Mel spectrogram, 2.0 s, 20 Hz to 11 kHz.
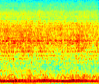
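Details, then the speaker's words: Bosch WFF2000 washing machine on test wash after earlier drain fault: drain pump hums and rushes water continuously without stopping to let spin start; owner suspects a pump fault, possibly on the switch, unconfirmed. "it's pumping away and it's pump them quite a bit of water there so it's like there's some pump fault potentially on the on the switch"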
